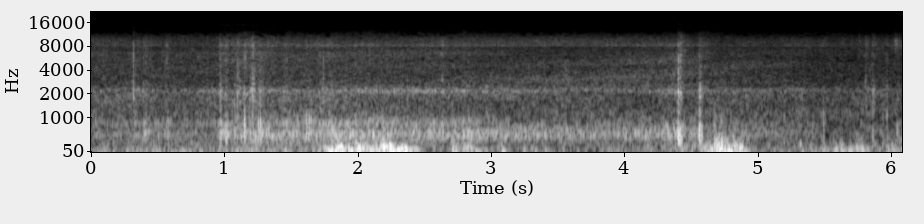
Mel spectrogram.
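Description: Outdoor street ambience with a steady traffic hum. Two louder low rumbles come about two seconds in and again near the end, with a few sharp clicks among them.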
